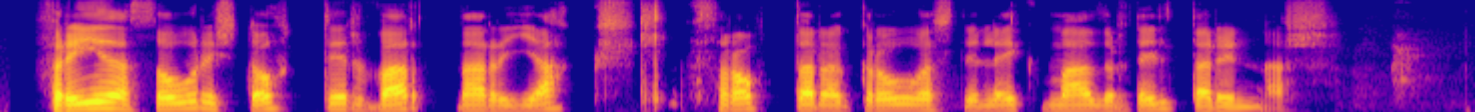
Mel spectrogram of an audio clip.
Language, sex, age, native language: Icelandic, male, 30-39, Italian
